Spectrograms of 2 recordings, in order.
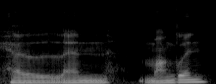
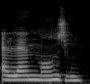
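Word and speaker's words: Hélène Mongin: teresa of lazu by helene mongolin totally wrong how do you say that ellen mongine but it's translated by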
